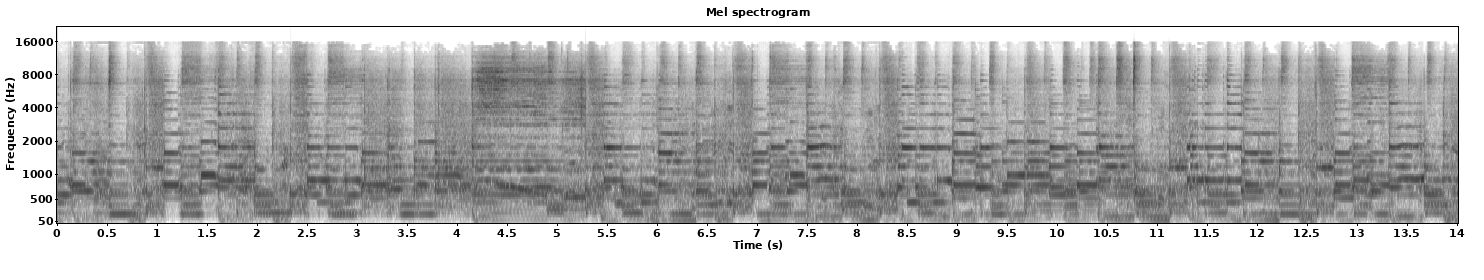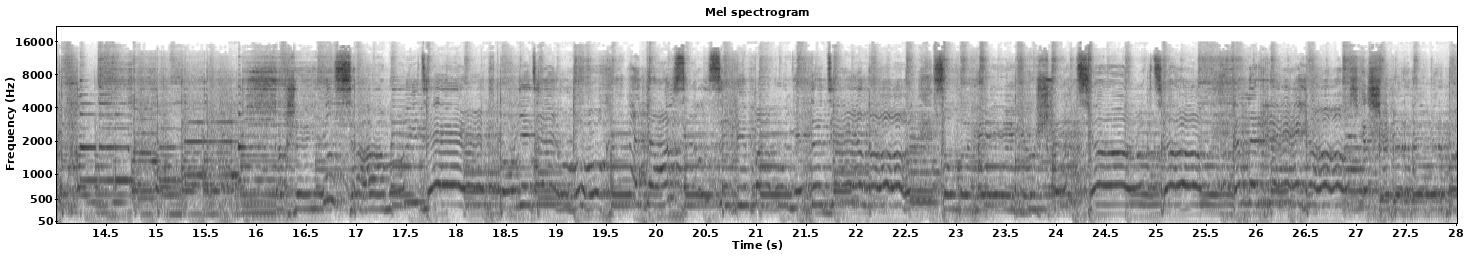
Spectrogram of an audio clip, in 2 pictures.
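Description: Folk-fusion band playing a song live: drum kit and guitar, with a sung melody line coming in around the middle.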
